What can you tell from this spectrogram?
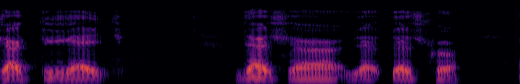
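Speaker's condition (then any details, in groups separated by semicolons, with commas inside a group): Mouth cancer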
